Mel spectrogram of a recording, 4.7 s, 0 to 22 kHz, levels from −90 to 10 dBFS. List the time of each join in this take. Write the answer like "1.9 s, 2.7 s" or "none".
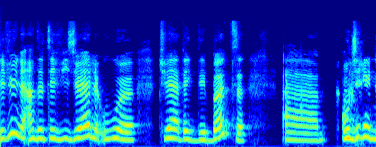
none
